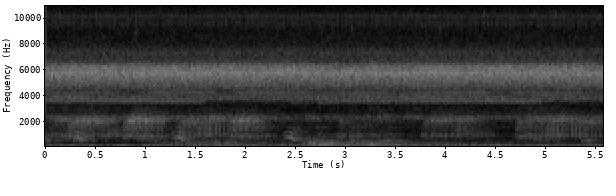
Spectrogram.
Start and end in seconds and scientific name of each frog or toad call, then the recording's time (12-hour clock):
0.0	5.5	Boana albopunctata
0.1	2.6	Physalaemus cuvieri
2.7	3.7	Boana lundii
4.8	5.5	Boana lundii
8:00pm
